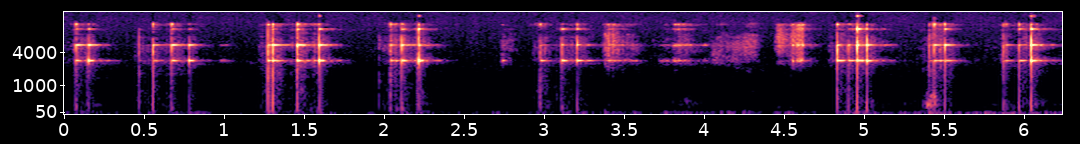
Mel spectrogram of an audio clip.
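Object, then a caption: Small glass tumbler with seeds. A small clear drinking glass, partly filled with seeds or grains, is held in one hand and tapped on its side with the fingertips and nails of the other. The result is quiet clusters of bright, glassy clinks with a ringing tone near 3 kHz that dies away almost at once.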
